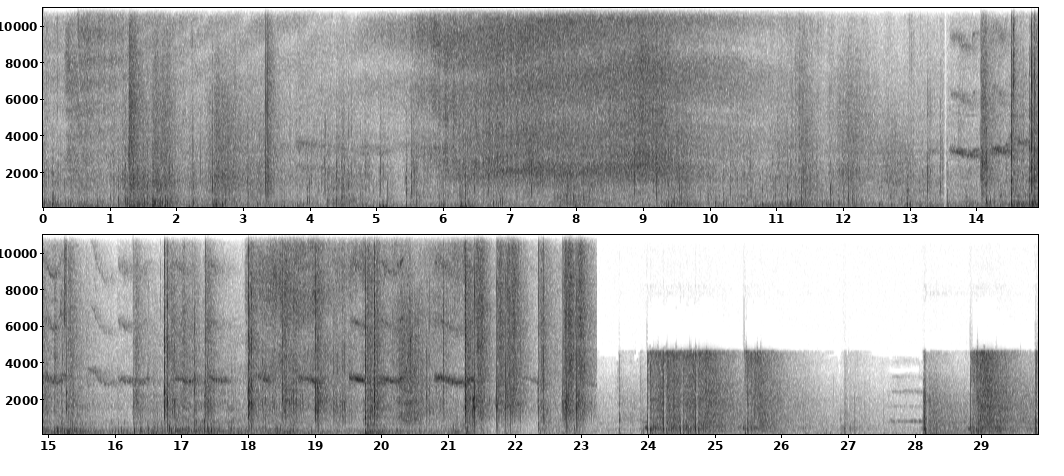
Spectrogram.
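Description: Fireworks and firecrackers popping and crackling: many sharp bangs close together over a continuous hiss. Near the end the sound turns to steadier stretches of hissing.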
